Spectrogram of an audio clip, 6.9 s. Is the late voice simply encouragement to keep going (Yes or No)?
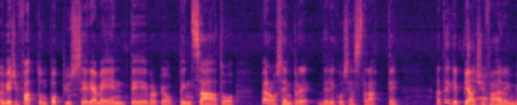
No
